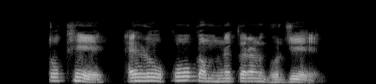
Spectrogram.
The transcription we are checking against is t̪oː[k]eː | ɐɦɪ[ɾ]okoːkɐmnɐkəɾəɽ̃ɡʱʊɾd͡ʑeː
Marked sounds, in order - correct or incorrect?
incorrect, incorrect

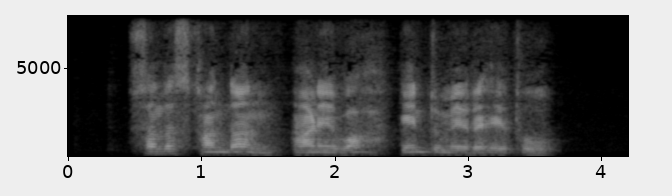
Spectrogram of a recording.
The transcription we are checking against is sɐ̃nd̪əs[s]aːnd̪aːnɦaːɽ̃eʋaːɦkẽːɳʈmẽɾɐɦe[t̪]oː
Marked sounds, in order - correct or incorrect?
incorrect, incorrect

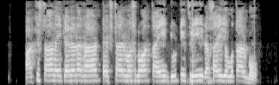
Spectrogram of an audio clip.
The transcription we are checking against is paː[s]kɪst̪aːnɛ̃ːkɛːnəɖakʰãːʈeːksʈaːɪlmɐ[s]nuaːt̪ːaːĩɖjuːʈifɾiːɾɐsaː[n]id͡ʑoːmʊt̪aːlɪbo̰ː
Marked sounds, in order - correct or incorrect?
incorrect, correct, incorrect

